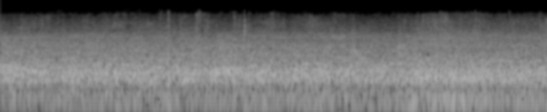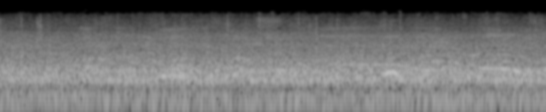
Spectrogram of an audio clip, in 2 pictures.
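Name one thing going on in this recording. A stadium crowd murmurs and chatters steadily all around.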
